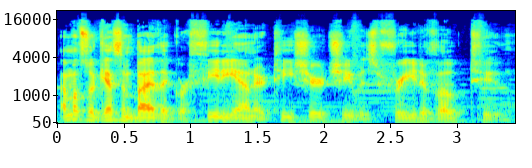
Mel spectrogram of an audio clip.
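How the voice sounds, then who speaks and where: Deep-voiced, sarcastic man with a bright edge. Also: lively intonation, a little fast, soft background music. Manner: sarcastic, mocking. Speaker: host of a commentary video. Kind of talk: comic reaction commentary.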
